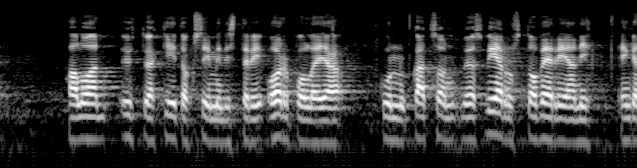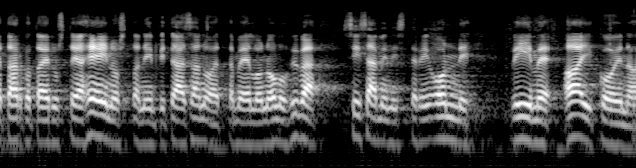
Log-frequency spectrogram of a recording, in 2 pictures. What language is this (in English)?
Finnish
